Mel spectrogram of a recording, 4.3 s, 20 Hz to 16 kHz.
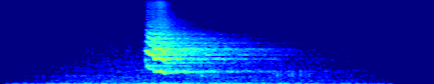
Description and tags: Sneaky Slight Fart
Real farts with some natural reverb. Recorded with a fucked up iPhone 7 in a disgusting screwed up pub. As always I was dead drunk and farted away on the lovely toilets there.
